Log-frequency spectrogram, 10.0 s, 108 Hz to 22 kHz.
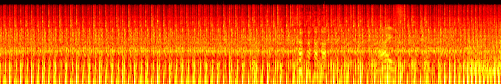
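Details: Old rusty Tecumseh 10 hp HM100 single-cylinder engine at idle after a genuine Tecumseh carburetor replaced a knock-off one (knock-off carb or its corrosion blamed), muffler refitted: quick even beats at a steady pace; runs smooth and healthy.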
